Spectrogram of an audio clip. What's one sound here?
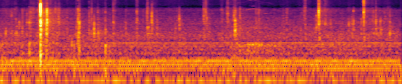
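A hand rummages through dry popcorn with soft rustling.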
